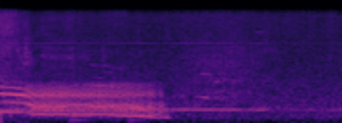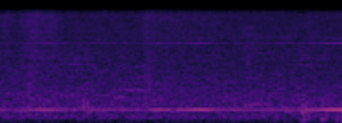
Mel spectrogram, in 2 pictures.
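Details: Fighting cats Bono and Mickey: a rough, loud growling wail fills the opening second and a half, then cuts off, leaving only a steady background hum and faint rustles.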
